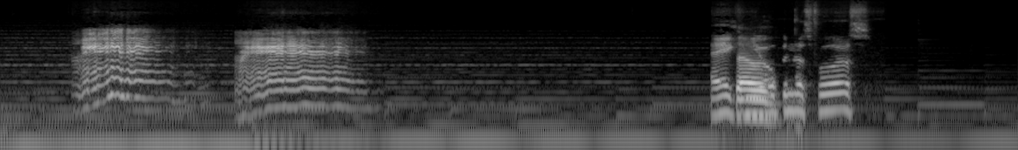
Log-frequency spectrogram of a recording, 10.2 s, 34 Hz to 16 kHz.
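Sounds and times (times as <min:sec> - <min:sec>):
sheep bleating: 0:00.7 - 0:03.8
speech: 0:07.2 - 0:08.8.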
